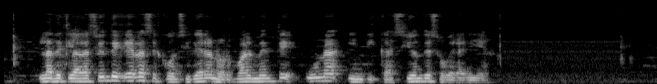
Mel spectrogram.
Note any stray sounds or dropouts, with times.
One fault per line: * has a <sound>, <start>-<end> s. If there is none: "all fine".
all fine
